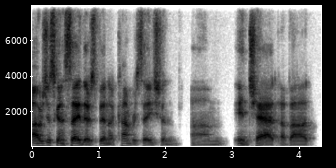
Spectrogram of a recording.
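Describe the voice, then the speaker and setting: A man's voice: fairly low pitch, fairly even intonation, moderate pace. A man acting as moderator, casually relaying questions from the audience. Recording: echoey room sound.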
